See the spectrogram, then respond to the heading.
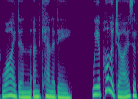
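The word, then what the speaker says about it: Wieden: Hugh now knows it is not pronounced Weeden, but Widen and Kennedy.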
